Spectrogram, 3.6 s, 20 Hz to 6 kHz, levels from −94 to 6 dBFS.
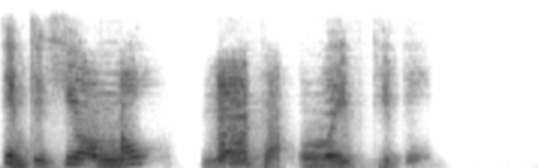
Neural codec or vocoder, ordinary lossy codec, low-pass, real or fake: codec, 44.1 kHz, 0.9 kbps, DAC; none; 5.4 kHz; fake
